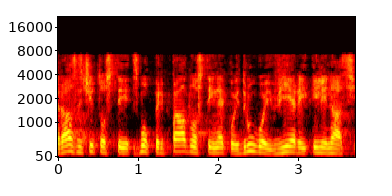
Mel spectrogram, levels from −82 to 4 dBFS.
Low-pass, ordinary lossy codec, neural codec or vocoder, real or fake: 7.2 kHz; none; codec, 16 kHz, 16 kbps, FreqCodec, smaller model; fake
